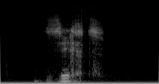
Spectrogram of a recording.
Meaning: 1. sight, view, vision 2. sickle (short scythe)
- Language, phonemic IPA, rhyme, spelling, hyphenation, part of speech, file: Dutch, /zɪxt/, -ɪxt, zicht, zicht, noun, Nl-zicht.ogg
